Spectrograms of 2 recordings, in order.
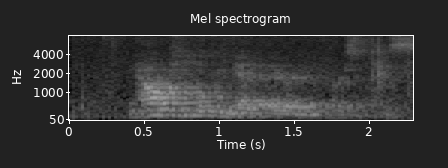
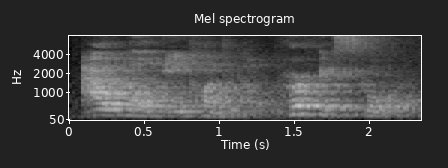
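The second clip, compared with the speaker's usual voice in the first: slow, louder announcement of a triumph; slow, emphatic boast; proud proclamation; 7 dB louder, slower than usual. Acted. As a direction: draw it out proudly and project. Boasting of a perfect test result.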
